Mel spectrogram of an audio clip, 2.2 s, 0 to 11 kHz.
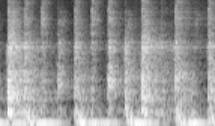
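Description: Programmed beat from an Alesis SR-18 drum machine playing a groove, with sharp drum hits about four times a second over a steady low bass.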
